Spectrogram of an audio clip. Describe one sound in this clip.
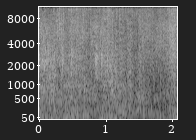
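A flamethrower roars.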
